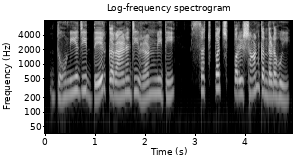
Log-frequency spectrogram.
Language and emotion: Sindhi, disgusted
